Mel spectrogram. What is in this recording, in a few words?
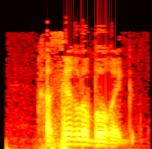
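crazy, Hebrew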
